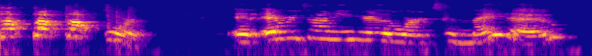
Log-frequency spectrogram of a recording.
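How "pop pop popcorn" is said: shouted, pitched-up yell on pop pop popcorn. Showing children the call to yell when they hear corn: yelling pop pop popcorn. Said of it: "So this is how it goes".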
